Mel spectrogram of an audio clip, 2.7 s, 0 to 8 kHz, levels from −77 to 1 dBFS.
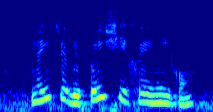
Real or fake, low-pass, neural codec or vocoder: fake; 7.2 kHz; codec, 16 kHz, 4 kbps, FreqCodec, smaller model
